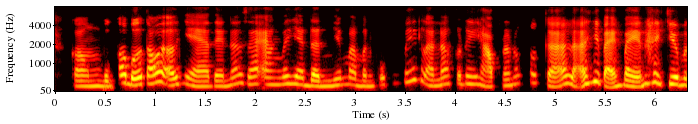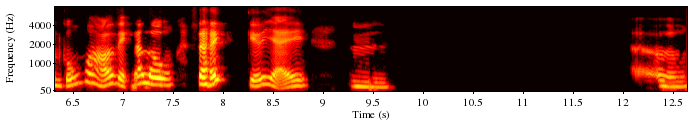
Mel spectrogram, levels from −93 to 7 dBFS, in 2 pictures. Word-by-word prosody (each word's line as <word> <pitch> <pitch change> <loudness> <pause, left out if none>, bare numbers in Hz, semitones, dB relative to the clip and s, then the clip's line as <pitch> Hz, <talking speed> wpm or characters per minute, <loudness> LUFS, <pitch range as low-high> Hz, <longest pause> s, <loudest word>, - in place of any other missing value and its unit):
Còn 190 0 -4
b - - -5
có 295 - +4
bữa 235 +1 +6
tối 280 +6 +2
ở 220 - +1
nhà 185 -8 -3
thì 190 0 -2
nó 255 +9 -7
sẽ 255 - -5
ăn 250 -2 -5
với 270 +2 -4
gia 260 -3 -2
đình, 195 -3 +1
nhưng 225 +3 -6
mà 240 -2 -5
mình 190 -3 -7
cũng 235 - -11
hổng 290 - -39
biết 390 +4 -8
là - - -4
nó 250 +6 -5
có 280 - -10
đi 270 -1 -5
học 180 -8 -3
là 210 - -6
nó 260 +5 -11
có 300 -2 -10
kể 255 - 0
lể 260 - -1
với 355 - +2
bạn 360 - +2
bè 185 -5 +2
nó - - -3
hay 315 -3 -1
chưa, 260 -1 +5
mình 225 -4 -4
cũng 205 +2 0
hổng 300 - -12
có 325 - +1
hỏi 285 -1 +3
việc - - +2
đó 275 - +2
luôn. 240 -4 +7 0.3
Đấy. 270 +11 +8 0.2
Kiểu 200 +1 +1
vậy. 200 0 0 0.4
Ừm. 180 -2 -5 2.6
À, - - -19 0.2
ừ, 195 - -2
ừ. 170 0 -6
240 Hz, 240 wpm, -24 LUFS, 195-275 Hz, 2.6 s, Đấy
